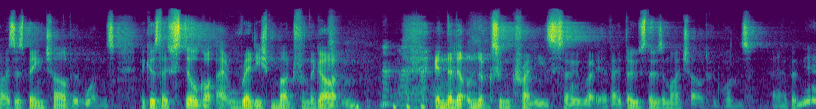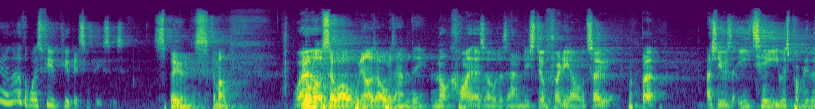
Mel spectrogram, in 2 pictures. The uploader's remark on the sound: Star Wars Celebration 2023 Special. Recorded in front of a live studio audience at Star Wars Celebration on the Holonet Stage!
